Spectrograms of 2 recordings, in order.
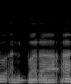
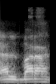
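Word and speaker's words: al-Bara'a: एक सेकंड है, बस एक करेक्शन, जो वर्ड अल बरा नहीं, अल बराआ है, बराआ। अल बराआ, ओके, जज़ाकल्लाह खैर, ठीक है। प्रोनाउंसिएशन मिस्टेक हो गई हमसे, वो अल बराआ है, ठीक है, अल बराह नहीं है।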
